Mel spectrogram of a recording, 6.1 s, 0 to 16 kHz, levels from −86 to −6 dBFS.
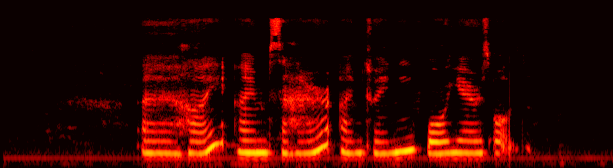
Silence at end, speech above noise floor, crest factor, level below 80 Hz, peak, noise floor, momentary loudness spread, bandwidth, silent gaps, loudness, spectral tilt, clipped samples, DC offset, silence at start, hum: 0.85 s; 33 dB; 16 dB; -76 dBFS; -26 dBFS; -72 dBFS; 7 LU; 11.5 kHz; none; -39 LUFS; -4.5 dB/octave; under 0.1%; under 0.1%; 1.4 s; none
